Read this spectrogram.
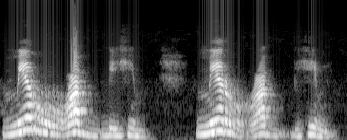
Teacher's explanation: bilaguna maka nun sukun nya dimasukkan sejak Roro Bagaimana kalau dimasukkan Nun nya hilang masuk langsung jadi rok jadi seakan-akan roknya bertasydid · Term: idgham bilagunnah, idgham bila guna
